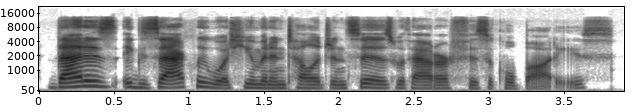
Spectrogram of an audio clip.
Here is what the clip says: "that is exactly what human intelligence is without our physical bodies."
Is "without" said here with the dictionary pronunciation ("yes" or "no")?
yes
